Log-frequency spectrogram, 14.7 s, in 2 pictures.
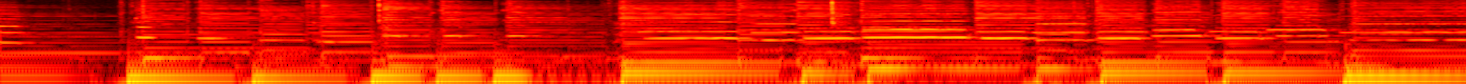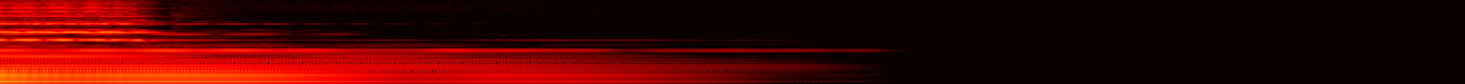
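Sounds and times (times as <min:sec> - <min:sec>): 
instrumental music: 0:00.0 - 0:11.0.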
